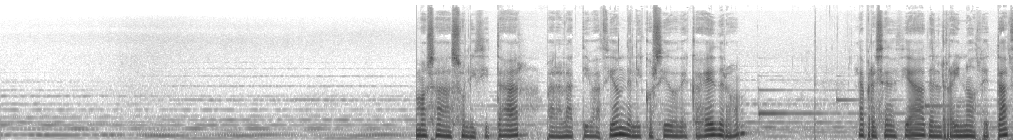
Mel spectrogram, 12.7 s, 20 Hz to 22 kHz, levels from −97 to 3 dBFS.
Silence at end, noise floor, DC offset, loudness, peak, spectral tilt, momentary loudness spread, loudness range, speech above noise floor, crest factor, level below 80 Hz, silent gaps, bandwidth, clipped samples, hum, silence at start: 0 s; -53 dBFS; under 0.1%; -25 LUFS; -8 dBFS; -6 dB/octave; 24 LU; 4 LU; 29 dB; 20 dB; -50 dBFS; none; 18 kHz; under 0.1%; none; 0 s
